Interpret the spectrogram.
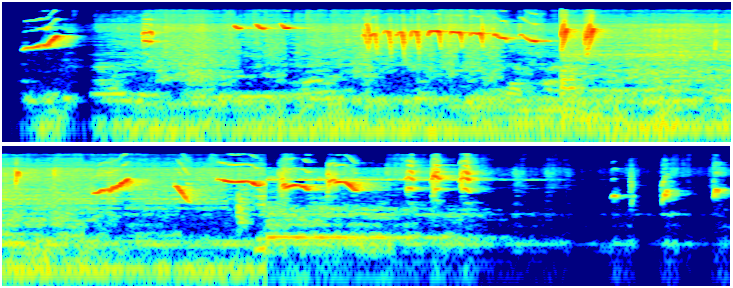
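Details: Singing konin, a sunbird whose song imitates cililin, crickets, golden grasshoppers and chicks, gives rapid high chirps, flicked upslurred whistles and a long thin buzzing trill, ending in scattered sharp notes over a low background drone.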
